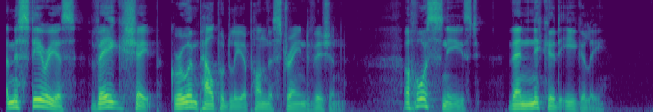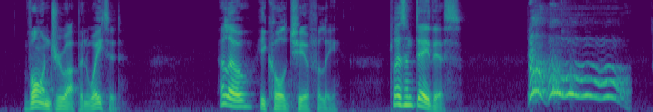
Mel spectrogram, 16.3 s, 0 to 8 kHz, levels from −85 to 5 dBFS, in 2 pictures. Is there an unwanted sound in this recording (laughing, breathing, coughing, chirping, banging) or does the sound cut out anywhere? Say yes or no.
yes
